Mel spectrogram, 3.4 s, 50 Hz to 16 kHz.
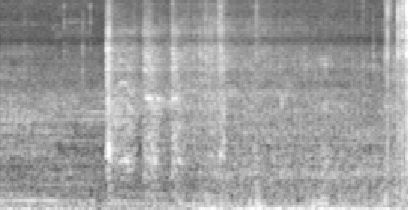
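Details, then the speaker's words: Mitsubishi Pajero Sport automatic diesel with P2146 injector circuit fault and lack of power, started after repair with the battery reconnected. Short crank, then it catches and settles into a steady, even idle with no misses or knocks. Pump and injector learning follows. "นี้ก็คือสตาร์ทติดแล้วนะครับพอมันติดแล้วก็ถ้าติดแล้วนะครับ"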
